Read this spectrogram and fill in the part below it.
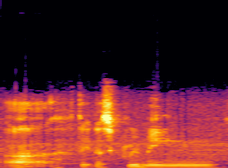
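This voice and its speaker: A man instructor talking through an unscripted tutorial step by step, thinking aloud haltingly and often checking in with okay or yeah. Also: medium pitch, little pitch movement, lo-fi sound, slight background noise. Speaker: drama workshop instructor.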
